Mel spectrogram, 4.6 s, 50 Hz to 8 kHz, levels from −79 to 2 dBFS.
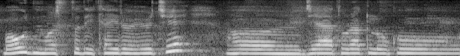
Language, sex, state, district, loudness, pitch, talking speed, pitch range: Gujarati, female, Gujarat, Gandhinagar, -14 LUFS, 220 Hz, 115 wpm, 210-225 Hz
